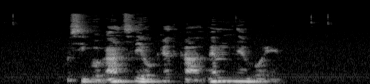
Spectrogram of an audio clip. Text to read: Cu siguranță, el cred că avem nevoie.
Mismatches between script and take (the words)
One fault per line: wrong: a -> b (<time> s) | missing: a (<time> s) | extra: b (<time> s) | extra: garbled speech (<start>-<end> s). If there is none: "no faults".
wrong: el -> eu (1.4 s)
